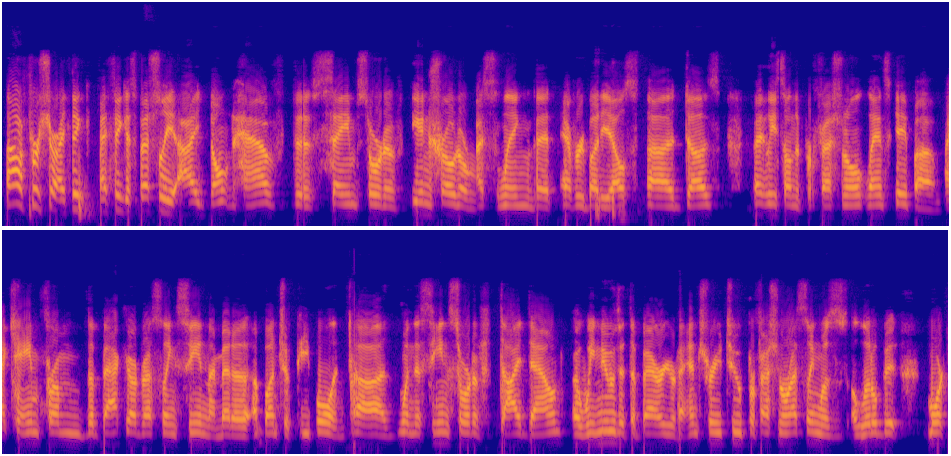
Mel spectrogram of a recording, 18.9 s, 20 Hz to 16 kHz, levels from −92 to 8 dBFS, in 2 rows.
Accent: American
